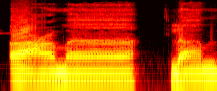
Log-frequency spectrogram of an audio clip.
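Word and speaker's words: أعمالا: حمزہ عین زبر میم الف زبر ما، اعما، لام دو زبر لن، اعمالاً، اور آپ نیچے دیکھیں اعمالا، الف مدہ سے بدل کر پڑھا اس کو۔ اگلی مثال عذراً، دو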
